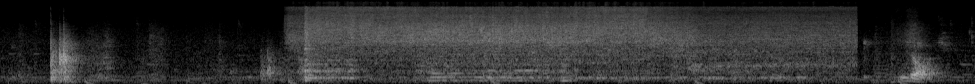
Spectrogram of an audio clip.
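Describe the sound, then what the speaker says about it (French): Water pours into a cooking pot in a steady, loud rushing stream for several seconds, bracketed by brief clunks and handling noises before and after. "on va vider l'eau dans le chaudron"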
